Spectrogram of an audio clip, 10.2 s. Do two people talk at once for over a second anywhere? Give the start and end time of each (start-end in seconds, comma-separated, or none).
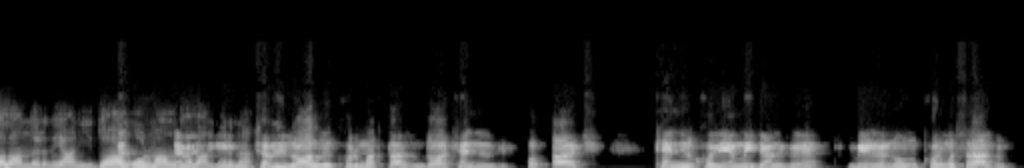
1.2-2.6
